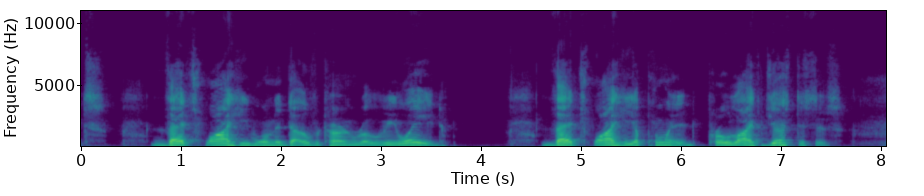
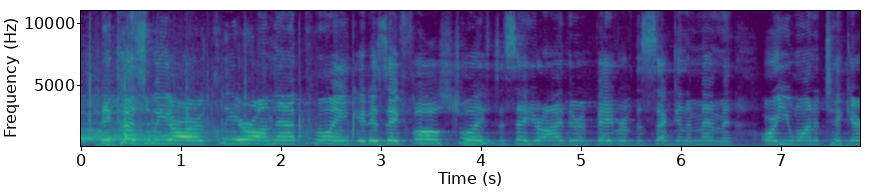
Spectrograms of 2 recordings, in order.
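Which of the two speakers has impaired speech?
The first: cerebral palsy; present from birth, uses wheelchair; reports speaking clearly.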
